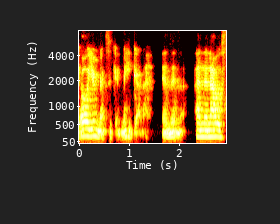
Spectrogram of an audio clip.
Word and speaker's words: Mexica: So it was like they couldn't pronounce the sh in Mexica, so they changed it to the he, Mexicano, instead of, you know, Mexica.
